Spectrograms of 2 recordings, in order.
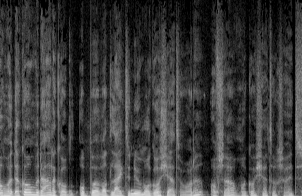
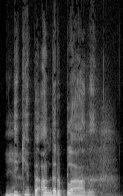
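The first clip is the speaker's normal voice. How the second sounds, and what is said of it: Put-on Eastern European accent. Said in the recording (Dutch): “Oost-Europese accent.”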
